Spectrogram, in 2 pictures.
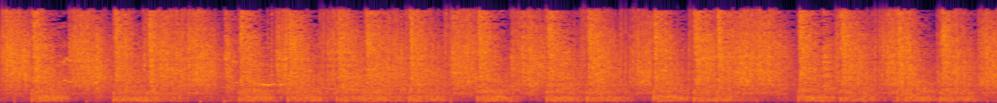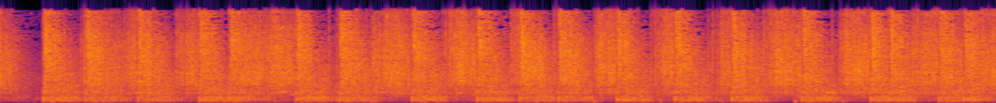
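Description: Professional fireworks display: a continuous, rapid barrage of aerial shell bursts and crackle, with a brief dip a little past halfway.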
